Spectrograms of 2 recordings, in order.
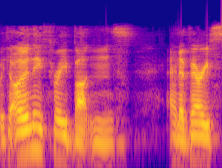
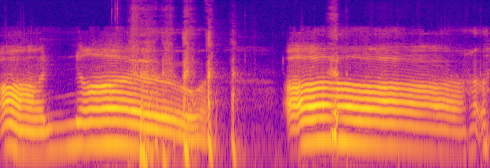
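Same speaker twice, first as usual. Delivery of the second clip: put-on upset, much higher pitch; 8 semitones higher than usual. Describing how older people reacted when they died at the puzzle, imitating someone really upset. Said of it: "like really upset".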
